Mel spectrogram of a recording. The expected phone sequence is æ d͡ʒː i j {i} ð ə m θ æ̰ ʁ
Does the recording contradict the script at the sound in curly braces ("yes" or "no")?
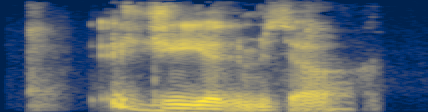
yes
